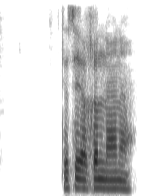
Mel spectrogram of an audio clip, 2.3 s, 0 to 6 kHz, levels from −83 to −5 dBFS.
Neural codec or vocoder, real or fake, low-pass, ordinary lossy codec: none; real; 5.4 kHz; AAC, 24 kbps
